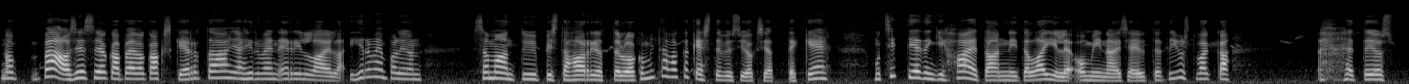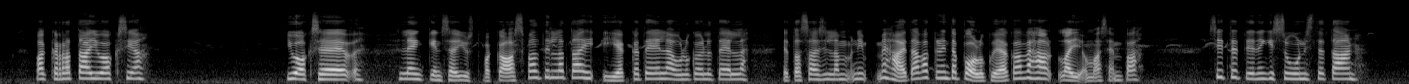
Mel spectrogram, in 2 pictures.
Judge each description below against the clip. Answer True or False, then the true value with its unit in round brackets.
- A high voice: True (245 Hz)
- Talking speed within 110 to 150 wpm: True (120 wpm)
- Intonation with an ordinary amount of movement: True (4.5 semitones)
